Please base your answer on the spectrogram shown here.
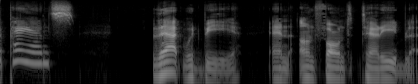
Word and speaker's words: enfant terrible: The next word is enfant terrible. Yeah, I think that's how you say it. Enfant terrible. Now, this is two words. The first word, it's enfant. It looks like infant with an E.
